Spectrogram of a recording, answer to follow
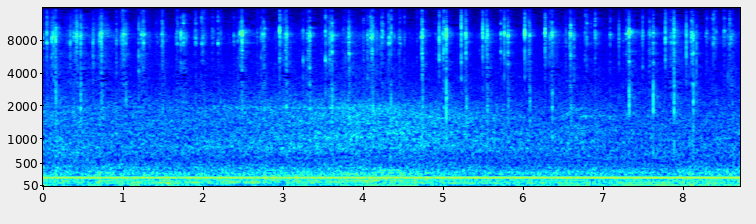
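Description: Barber's hair-cutting scissors snipping hair over a comb in quick, crisp cuts, several snips a second, over a steady low hum.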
